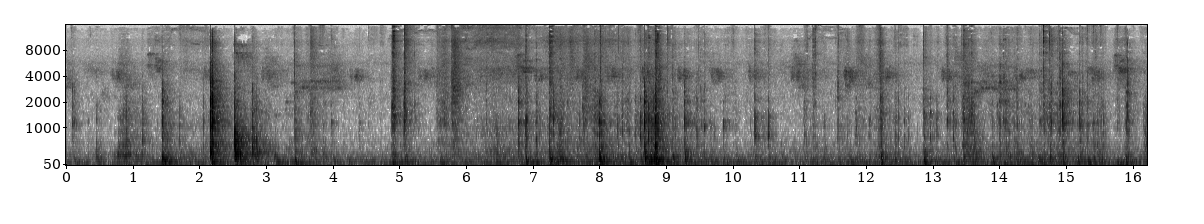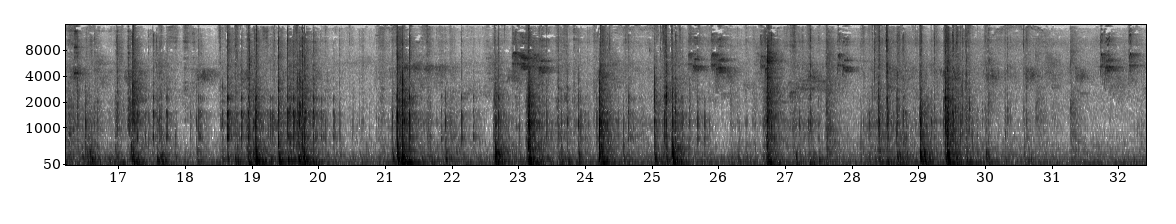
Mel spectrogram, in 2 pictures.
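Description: Irregular clicks, taps and knocks of hard plastic parts and wire connectors being handled in a trolling motor's foot-pedal housing as a replacement control board is fitted.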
